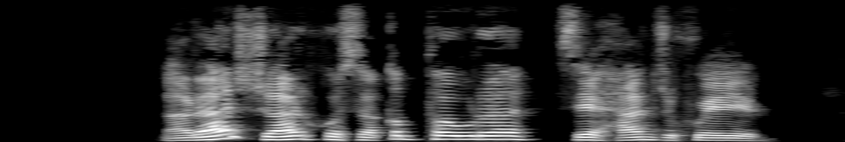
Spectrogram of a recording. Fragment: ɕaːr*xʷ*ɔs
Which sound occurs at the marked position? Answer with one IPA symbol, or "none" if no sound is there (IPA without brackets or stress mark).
xʷ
